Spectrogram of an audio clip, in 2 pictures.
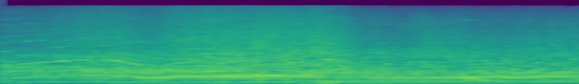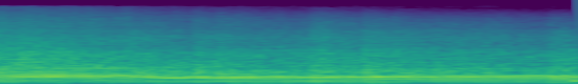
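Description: Dodge Demon car launching hard from a dead stop, its loud continuous engine roar climbing in pitch, dipping briefly partway, then rising again through a sustained, heavy acceleration.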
